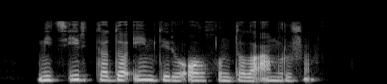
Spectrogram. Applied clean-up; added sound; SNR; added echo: none; none; none; none.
